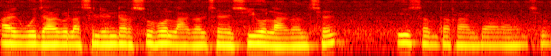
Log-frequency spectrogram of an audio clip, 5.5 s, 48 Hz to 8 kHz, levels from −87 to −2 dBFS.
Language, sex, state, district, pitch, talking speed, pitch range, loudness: Maithili, male, Bihar, Supaul, 145 Hz, 195 wpm, 140-155 Hz, -29 LUFS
